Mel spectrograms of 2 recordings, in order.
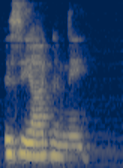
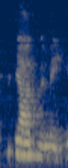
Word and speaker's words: physiognomy: and allied health sciences with physiognomy. Did I say it right? – Physiognomy. – Physiognomy. Okay. – Physiognomy. You've got it.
